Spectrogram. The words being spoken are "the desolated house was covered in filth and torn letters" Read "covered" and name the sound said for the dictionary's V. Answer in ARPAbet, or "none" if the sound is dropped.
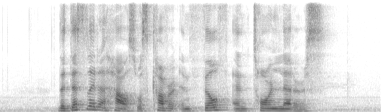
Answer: V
